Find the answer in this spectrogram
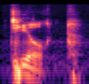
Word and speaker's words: Teal'c: And the people at the audition were saying, it's pronounced Teal'c.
